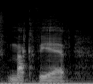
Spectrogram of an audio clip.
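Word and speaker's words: Makavejev: SDR also showed two films by Dusan Makiyeves. How do we pronounce this? – I think it's Makfiev. – Makfiev.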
